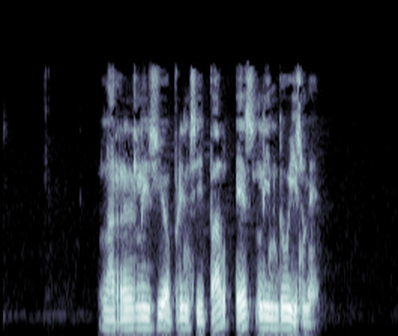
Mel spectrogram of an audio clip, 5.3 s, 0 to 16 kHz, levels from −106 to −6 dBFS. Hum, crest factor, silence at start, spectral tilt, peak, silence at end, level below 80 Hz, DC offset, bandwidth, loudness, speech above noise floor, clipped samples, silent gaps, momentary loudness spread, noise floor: none; 18 dB; 1.35 s; -5 dB/octave; -2 dBFS; 1.1 s; -56 dBFS; under 0.1%; 7.6 kHz; -18 LUFS; over 73 dB; under 0.1%; none; 10 LU; under -90 dBFS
